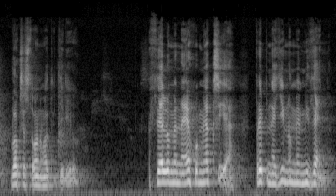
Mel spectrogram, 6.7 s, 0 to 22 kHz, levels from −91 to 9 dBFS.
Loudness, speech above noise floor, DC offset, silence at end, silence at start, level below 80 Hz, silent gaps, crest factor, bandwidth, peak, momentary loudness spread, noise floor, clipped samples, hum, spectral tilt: -18 LUFS; 37 dB; under 0.1%; 0.15 s; 0 s; -52 dBFS; none; 18 dB; 15 kHz; 0 dBFS; 14 LU; -54 dBFS; under 0.1%; none; -5.5 dB/octave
